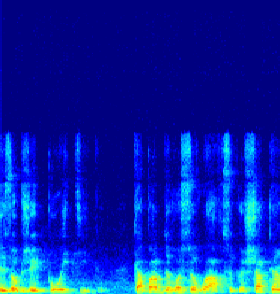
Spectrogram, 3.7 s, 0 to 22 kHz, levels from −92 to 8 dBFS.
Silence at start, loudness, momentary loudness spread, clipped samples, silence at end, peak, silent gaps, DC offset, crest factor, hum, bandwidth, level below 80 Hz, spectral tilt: 0 s; -23 LUFS; 11 LU; under 0.1%; 0 s; -6 dBFS; none; under 0.1%; 16 dB; none; 12.5 kHz; -70 dBFS; -7 dB/octave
